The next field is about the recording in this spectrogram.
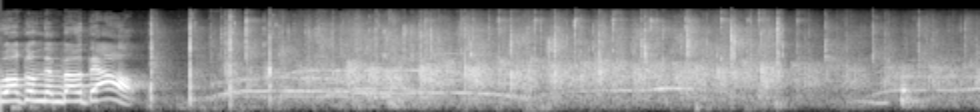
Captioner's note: audience cheering and applauding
